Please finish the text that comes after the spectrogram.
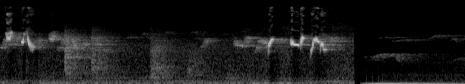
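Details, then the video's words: Red-whiskered bulbul master song: looping, wavering whistled phrases and a bright trio of notes, then the song cuts off abruptly, leaving a faint thin tone. "จัดเต็ม"สำนวนดี ร้องชัดคำ เพลงแม่บท"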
